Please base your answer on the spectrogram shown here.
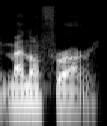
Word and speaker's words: Manon: clip here's your answer this is officially how you say meno there you have it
